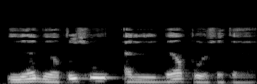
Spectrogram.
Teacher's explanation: نرقق النون والباء في نبطش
